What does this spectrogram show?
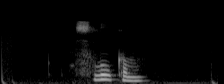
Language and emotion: Russian, neutral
